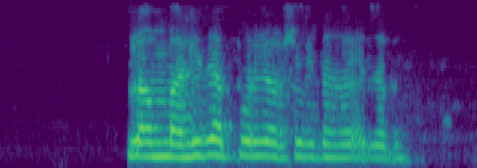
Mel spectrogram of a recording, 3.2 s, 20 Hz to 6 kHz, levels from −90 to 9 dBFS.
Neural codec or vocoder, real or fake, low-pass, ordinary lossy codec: vocoder, 22.05 kHz, 80 mel bands, HiFi-GAN; fake; 5.4 kHz; Opus, 64 kbps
